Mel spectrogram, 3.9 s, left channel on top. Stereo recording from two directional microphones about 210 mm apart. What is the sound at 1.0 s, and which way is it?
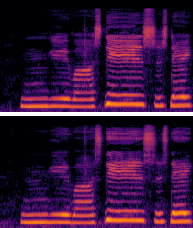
Child singing, 40° left (ahead or behind).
